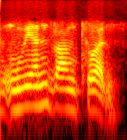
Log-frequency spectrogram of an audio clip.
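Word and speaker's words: Nguyễn Văn Thuận: Before I go any further, how do I pronounce his name? Um French Xavier Nuen Vantoan.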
